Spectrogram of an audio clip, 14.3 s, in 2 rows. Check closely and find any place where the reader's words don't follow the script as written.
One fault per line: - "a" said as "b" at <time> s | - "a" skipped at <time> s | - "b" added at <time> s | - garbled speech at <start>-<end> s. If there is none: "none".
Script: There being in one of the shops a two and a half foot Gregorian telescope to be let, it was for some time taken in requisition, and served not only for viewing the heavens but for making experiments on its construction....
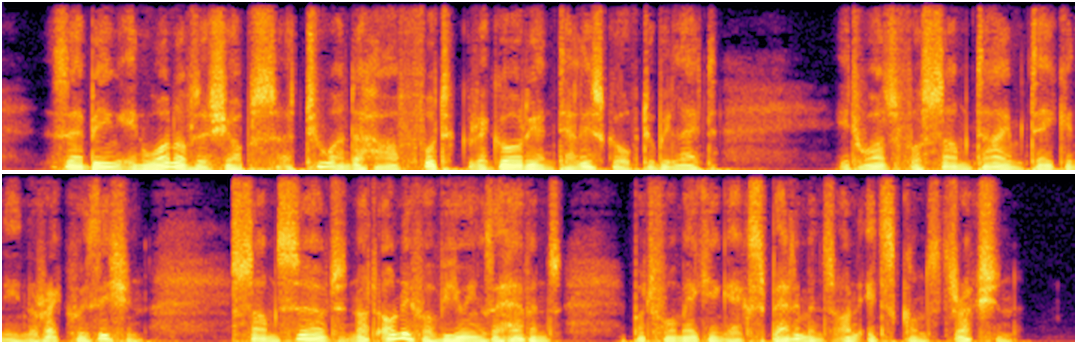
- "and" said as "some" at 8.7 s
